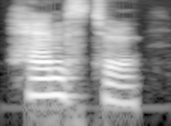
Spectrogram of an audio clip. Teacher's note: however in the actual pronunciation we have a p sound · However, in the actual pronunciation, we pronounce this hamster. We have a per sound inserted between M and S. So in our mind, what we try to do is produce this sound, M and S, without any per sound inserted.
